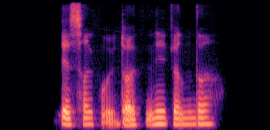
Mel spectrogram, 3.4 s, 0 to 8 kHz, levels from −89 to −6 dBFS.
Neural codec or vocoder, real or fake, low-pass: codec, 16 kHz, 0.8 kbps, ZipCodec; fake; 7.2 kHz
